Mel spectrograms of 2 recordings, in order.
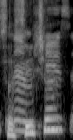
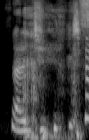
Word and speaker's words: salchicha: salsicha. I'm sure she's already mad. What's it called? I said it wrong. Salchicha.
